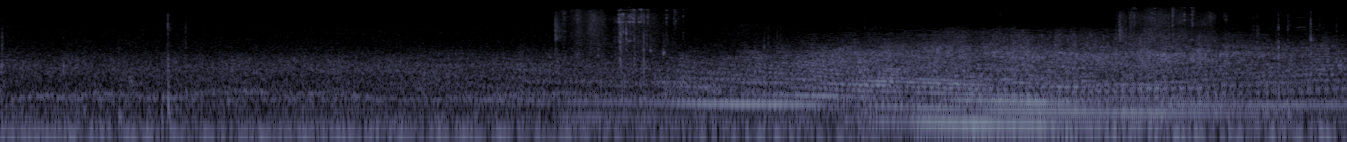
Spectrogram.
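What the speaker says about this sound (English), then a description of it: "You see that plane?" A propeller airplane in Firewatch drones overhead, faint at first and then building to a loud, close engine roar with a falling pitch as it passes. No one speaks.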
